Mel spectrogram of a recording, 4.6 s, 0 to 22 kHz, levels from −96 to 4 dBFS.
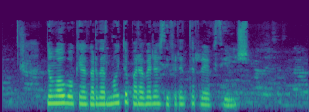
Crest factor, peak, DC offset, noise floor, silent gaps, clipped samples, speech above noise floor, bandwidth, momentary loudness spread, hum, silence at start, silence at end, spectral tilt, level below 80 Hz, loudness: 20 dB; -4 dBFS; under 0.1%; -45 dBFS; none; under 0.1%; 22 dB; 11.5 kHz; 24 LU; none; 0.3 s; 0 s; -5.5 dB/octave; -64 dBFS; -24 LUFS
